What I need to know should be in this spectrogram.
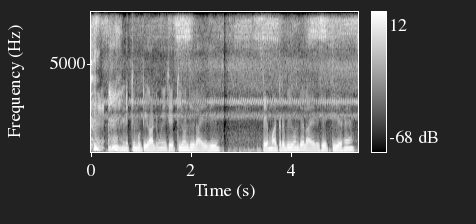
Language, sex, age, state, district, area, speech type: Dogri, male, 30-45, Jammu and Kashmir, Reasi, rural, spontaneous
